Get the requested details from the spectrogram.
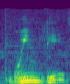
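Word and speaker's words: Nguyên Lê: Si pueden por ahí checar el disco Homescape del Win Le. Se escribe Nguyen. N, la letra N, Nguyen Le.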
